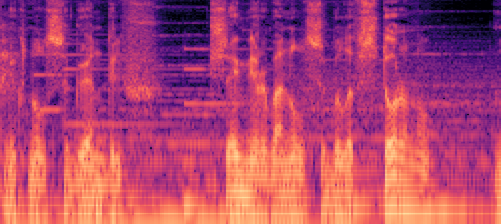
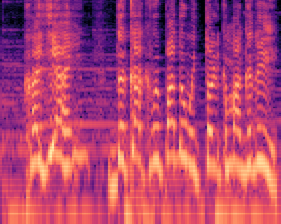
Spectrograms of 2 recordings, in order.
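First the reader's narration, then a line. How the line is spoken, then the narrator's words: Wailing cry. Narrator (Russian): завопил садовник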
